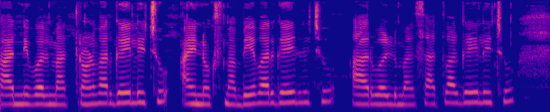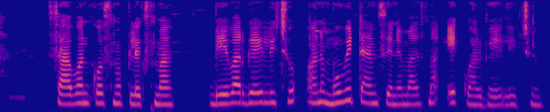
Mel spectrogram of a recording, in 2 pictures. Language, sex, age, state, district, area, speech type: Gujarati, female, 30-45, Gujarat, Rajkot, rural, spontaneous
